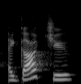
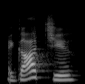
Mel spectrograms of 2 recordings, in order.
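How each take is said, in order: First: The words are blended together into one unit. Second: The same.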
